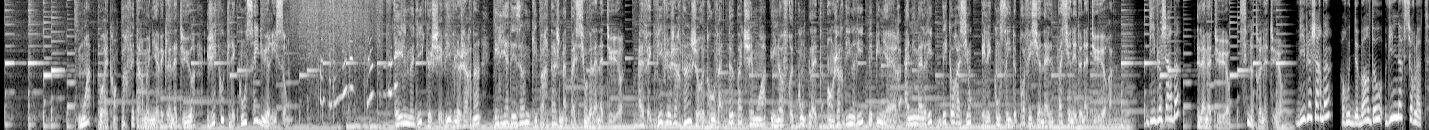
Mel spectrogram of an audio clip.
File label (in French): Bienveillante, voix off; VIVE LE JARDIN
